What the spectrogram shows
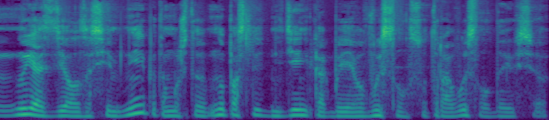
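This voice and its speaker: A man's very fast, somewhat breathy speech at medium pitch, with ordinary pitch variation. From Western Siberia. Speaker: animator. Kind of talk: casual interview.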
